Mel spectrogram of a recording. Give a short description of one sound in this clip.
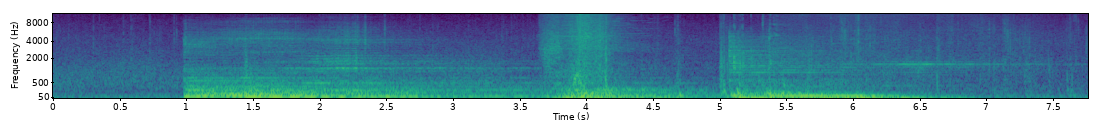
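A loud whoosh and rumble sweeps by.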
